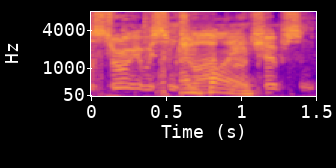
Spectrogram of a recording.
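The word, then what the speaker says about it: jalapeño: The J's like an H, Ricky. Jalapeno. Not jalapeno.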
